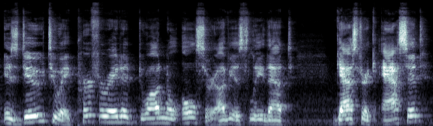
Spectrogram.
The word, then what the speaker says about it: duodenal: I think the surgeons made everybody start pronouncing it wrong, but if you think about it, putting the stress on the third syllable of a four-syllable word, that sounds ridiculous.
